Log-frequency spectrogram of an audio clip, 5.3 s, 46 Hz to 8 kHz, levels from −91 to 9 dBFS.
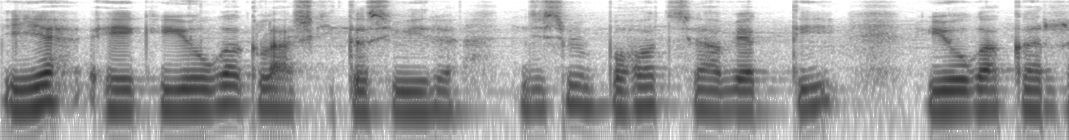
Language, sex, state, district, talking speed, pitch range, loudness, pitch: Hindi, male, Jharkhand, Ranchi, 170 wpm, 145-165 Hz, -21 LUFS, 150 Hz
